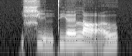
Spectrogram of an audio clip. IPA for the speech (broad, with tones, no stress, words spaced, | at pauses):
ɕḭ˨˩nt̪jɛ˧˥lɑ̰˨˩˦ʊ̯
